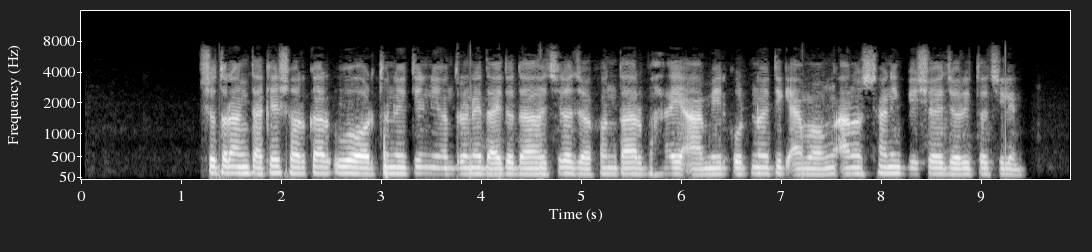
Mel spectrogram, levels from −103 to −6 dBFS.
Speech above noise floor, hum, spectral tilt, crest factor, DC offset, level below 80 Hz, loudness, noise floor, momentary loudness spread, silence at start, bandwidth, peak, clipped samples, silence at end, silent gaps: 61 dB; none; -7 dB/octave; 14 dB; under 0.1%; -52 dBFS; -16 LUFS; -77 dBFS; 7 LU; 1.2 s; 7 kHz; -2 dBFS; under 0.1%; 0.45 s; none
